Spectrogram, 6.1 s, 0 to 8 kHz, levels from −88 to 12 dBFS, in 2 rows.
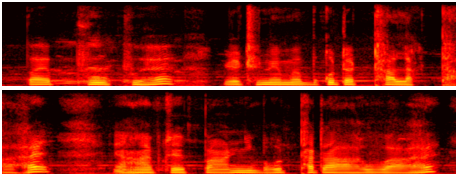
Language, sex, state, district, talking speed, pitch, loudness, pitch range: Hindi, male, Bihar, Supaul, 160 wpm, 165 Hz, -26 LUFS, 150-175 Hz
